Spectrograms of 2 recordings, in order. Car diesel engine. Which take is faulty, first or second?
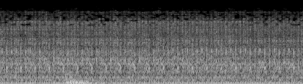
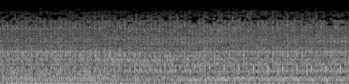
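first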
